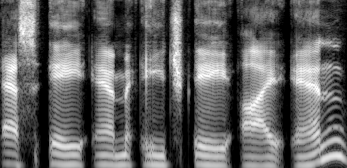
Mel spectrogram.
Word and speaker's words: Samhain: I would suspect that if you ever were to Google Samhain, and that's spelled Samhain, but pronounced Samhain, you'll find all kinds of stuff,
